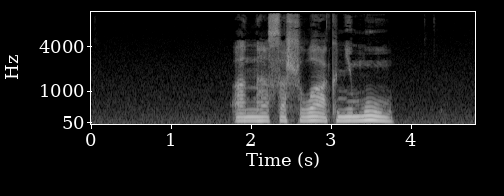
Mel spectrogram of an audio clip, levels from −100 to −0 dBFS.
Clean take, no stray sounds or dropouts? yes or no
yes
